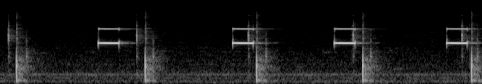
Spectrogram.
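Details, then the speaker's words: Godox SK-series (SK300/SK400II) studio flash, no E3, at full 1/1 power: four sharp pops about every 1.2 s, each followed by a brief two-tone ready beep; it fires and recycles normally. "mantap sekali teman-teman ya, tembakannya panasnya berasa, suaranya cukup mengerikan gitu ya."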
